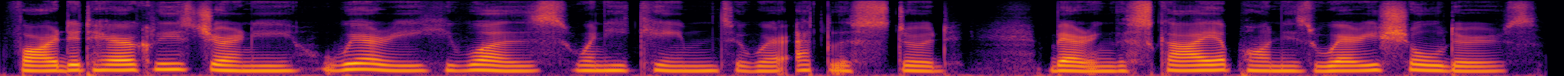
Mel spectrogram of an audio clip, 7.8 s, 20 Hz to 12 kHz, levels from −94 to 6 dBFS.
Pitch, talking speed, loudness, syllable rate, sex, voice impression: 190 Hz, 160 wpm, -19 LUFS, 4.4 syllables/s, female, very feminine, adult-like, thin, tensed, slightly weak, bright, soft, clear, slightly fluent, cute, intellectual, refreshing, sincere, calm, friendly, very reassuring, unique, very elegant, slightly wild, sweet, lively, very kind, modest, slightly light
